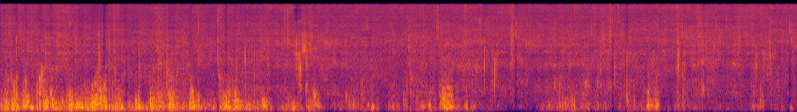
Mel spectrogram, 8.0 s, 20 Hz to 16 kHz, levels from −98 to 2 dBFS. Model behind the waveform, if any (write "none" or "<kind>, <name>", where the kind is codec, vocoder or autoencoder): codec, SNAC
